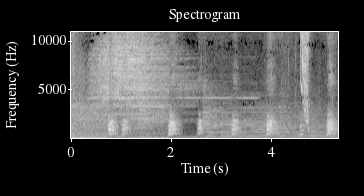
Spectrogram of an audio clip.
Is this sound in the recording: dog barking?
yes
